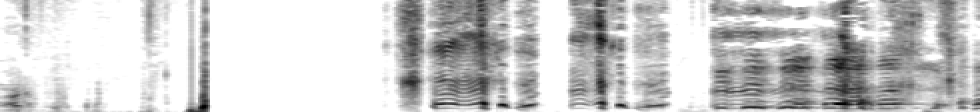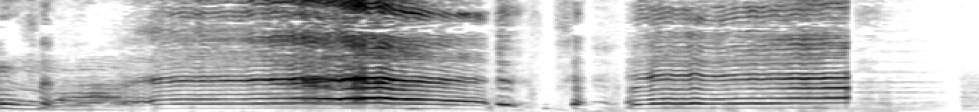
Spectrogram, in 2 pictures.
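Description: High-pitched crying: wavering wails broken by sobbing catches, the longest drawn out over about two seconds, rising and then falling. A second of dead silence comes just before the crying starts.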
